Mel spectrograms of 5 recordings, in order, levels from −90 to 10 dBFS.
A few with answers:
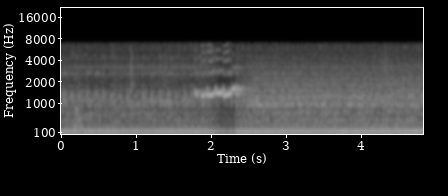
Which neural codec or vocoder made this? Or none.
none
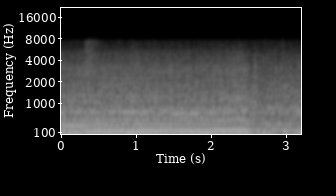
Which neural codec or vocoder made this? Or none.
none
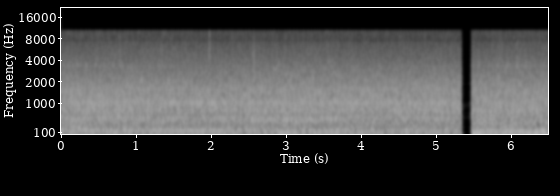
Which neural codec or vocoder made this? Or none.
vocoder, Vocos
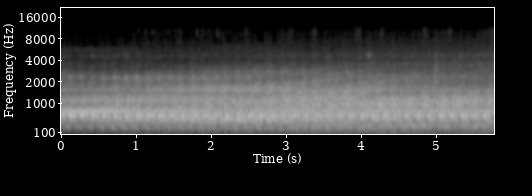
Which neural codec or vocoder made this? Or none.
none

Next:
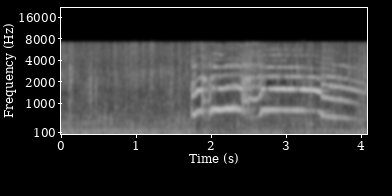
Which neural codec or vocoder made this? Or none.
none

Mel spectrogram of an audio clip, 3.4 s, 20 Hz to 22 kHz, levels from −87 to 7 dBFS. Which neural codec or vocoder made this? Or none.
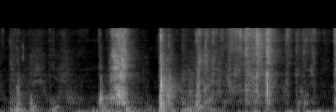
vocoder, Vocos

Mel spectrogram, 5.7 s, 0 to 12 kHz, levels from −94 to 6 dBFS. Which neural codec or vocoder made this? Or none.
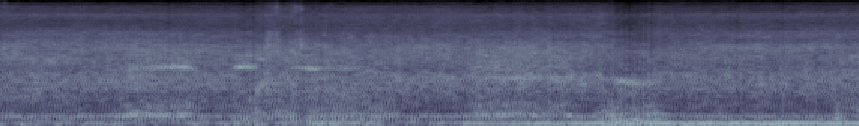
vocoder, Vocos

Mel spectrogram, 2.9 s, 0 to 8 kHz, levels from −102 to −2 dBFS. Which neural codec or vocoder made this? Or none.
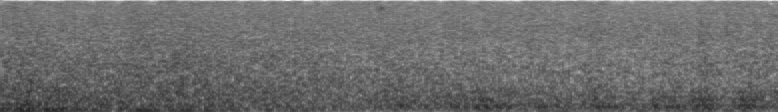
none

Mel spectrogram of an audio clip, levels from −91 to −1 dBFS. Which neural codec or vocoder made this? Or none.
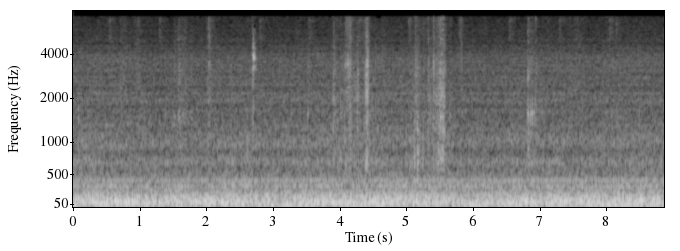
none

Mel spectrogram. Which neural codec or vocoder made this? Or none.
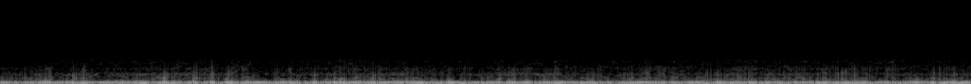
vocoder, Vocos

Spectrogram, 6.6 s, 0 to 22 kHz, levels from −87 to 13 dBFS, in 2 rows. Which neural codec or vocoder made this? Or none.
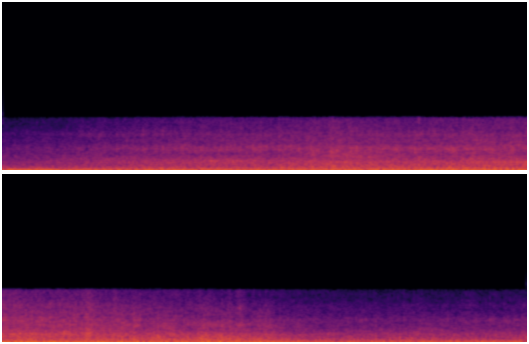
vocoder, Vocos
